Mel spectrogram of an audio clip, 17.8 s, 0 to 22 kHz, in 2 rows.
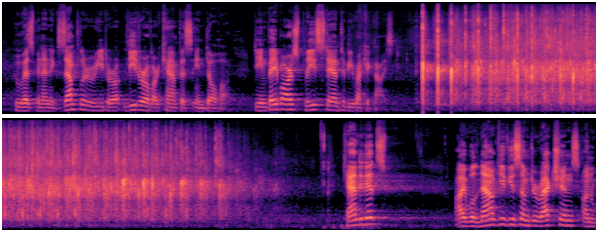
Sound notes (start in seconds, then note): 6.2 applause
